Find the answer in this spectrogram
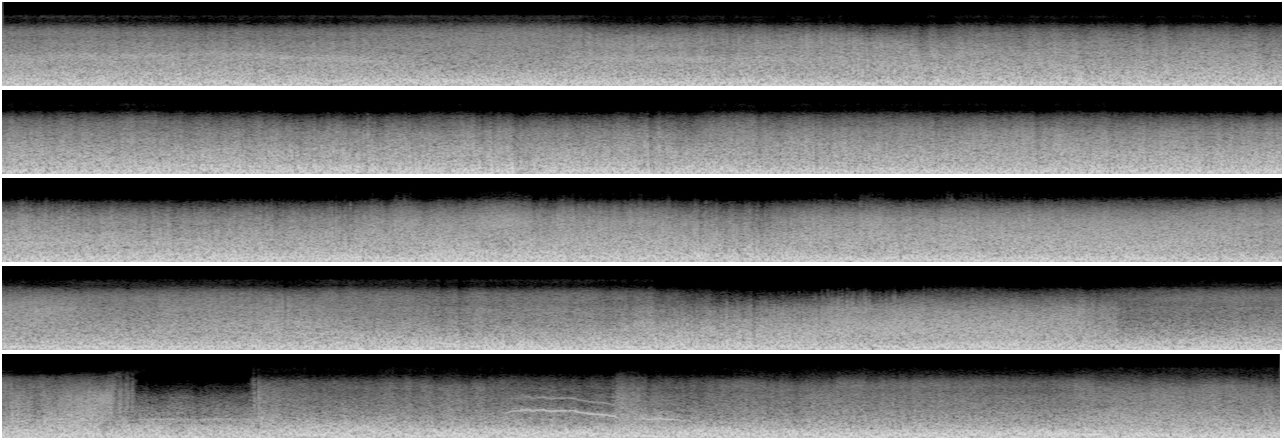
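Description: Loud, steady rush of wind over the microphone of a camera carried by a wingsuit flyer in high-speed flight.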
